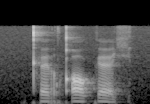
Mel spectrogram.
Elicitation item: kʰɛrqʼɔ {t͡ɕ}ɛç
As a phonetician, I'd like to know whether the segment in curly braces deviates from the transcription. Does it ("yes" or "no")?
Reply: yes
